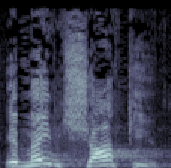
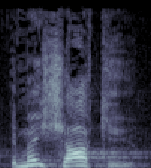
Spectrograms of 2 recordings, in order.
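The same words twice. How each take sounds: The two takes are said the same way.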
